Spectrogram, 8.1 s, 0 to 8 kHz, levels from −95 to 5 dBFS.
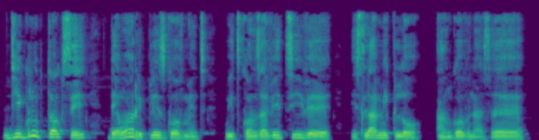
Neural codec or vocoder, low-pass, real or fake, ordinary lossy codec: vocoder, 44.1 kHz, 128 mel bands every 512 samples, BigVGAN v2; 7.2 kHz; fake; MP3, 48 kbps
